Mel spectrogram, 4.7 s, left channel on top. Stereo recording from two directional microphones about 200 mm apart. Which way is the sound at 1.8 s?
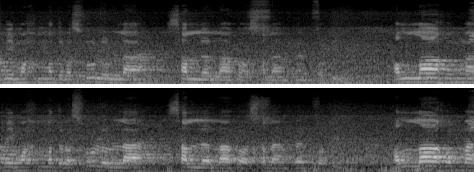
10° right (ahead or behind).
